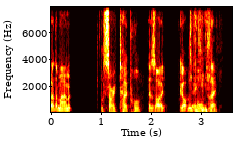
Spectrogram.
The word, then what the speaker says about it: Taupo: Unless there's a New Zealand track, then well, Are you plugging the V8s in Taupo at the moment? Oh, sorry, Taupo, as I got informed today. How do you mispronounce it if you are New Zealand, Marshy?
